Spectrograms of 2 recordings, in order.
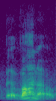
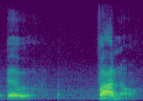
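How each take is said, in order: First: "bevano" said quickly and higher, with a rise at the end; quick natural Italian. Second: "bevano" stretched out slowly, every syllable spelt out; slow careful Italian. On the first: Teacher repeating the Italian form at natural speed, quick and rising. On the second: Teacher sounding out the Italian verb for learners, very slow. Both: Shown as a demonstration. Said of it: "I will provide you with the pronunciation".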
